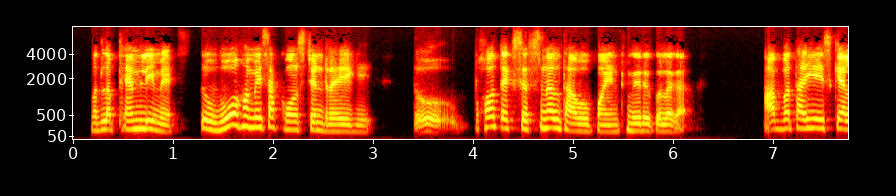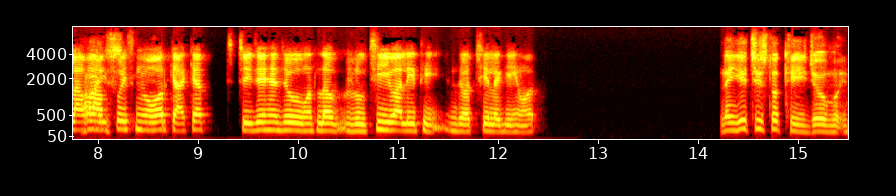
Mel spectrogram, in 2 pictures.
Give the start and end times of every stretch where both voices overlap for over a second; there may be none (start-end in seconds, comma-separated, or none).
none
